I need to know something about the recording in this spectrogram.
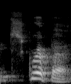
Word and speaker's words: Skrzypa: So I guessed his pronunciation of his name incorrectly. Skrzypa is correct.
